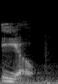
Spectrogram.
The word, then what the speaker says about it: Iyo: IO IO. One of these days I'm going to remember it's IO. As much as I love her, I always pronounce her name wrong.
